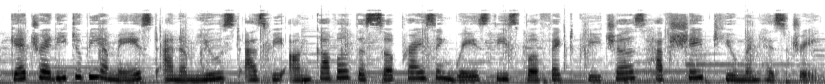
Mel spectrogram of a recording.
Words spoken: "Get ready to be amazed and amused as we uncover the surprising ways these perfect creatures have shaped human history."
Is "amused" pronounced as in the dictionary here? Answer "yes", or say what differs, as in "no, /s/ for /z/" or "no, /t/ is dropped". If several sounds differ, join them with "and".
yes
